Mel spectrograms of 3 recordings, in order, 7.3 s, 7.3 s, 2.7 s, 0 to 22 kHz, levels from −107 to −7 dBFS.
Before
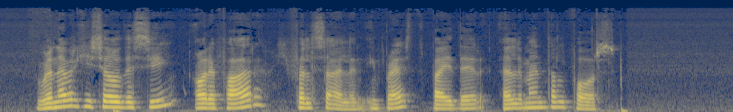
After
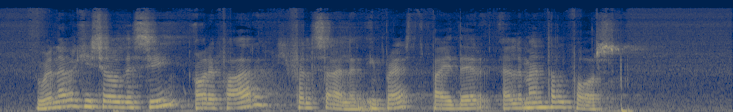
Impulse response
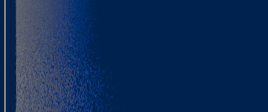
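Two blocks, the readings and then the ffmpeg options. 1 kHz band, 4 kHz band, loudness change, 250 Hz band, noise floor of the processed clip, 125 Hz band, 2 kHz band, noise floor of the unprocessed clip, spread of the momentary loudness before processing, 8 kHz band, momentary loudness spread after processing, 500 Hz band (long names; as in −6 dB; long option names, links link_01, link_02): −15.5 dB, −6.5 dB, −13.5 dB, −12.0 dB, −61 dBFS, −11.5 dB, −14.0 dB, −58 dBFS, 10 LU, −6.0 dB, 7 LU, −14.5 dB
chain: -filter_complex "[0:a]acompressor=threshold=-25dB:ratio=6,alimiter=limit=-23.5dB:level=0:latency=1:release=222,asplit=2[link_01][link_02];[link_02]adelay=43,volume=-13.5dB[link_03];[link_01][link_03]amix=inputs=2:normalize=0,asplit=2[link_04][link_05];[1:a]atrim=start_sample=2205,adelay=66[link_06];[link_05][link_06]afir=irnorm=-1:irlink=0,volume=-8dB[link_07];[link_04][link_07]amix=inputs=2:normalize=0,volume=-4.5dB"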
